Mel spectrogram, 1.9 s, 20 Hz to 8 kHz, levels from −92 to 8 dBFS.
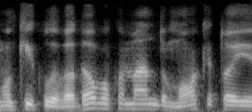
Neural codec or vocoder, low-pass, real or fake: codec, 24 kHz, 1.2 kbps, DualCodec; 7.2 kHz; fake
